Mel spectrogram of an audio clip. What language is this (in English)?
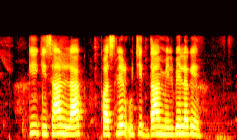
Magahi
